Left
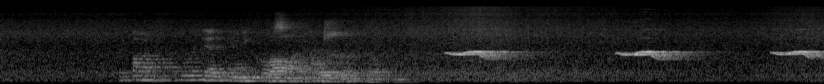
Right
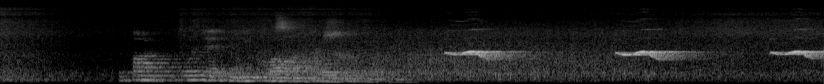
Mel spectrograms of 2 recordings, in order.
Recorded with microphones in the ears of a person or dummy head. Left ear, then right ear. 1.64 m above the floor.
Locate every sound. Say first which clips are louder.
1.2 s a woman speaking: right 2 dB; 15° left (ahead or behind), 0.9 m
2.6 s a man speaking: left 2 dB; 70° left (ahead or behind), 0.6 m
4.4 s a bird: right 1 dB; 20° right (ahead or behind), 0.5 m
